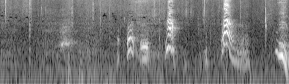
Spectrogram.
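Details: Female Tibetan terrier named Tingsha Bells Free After Bonita giving a short series of high, yelping barks that slide downward in pitch, loud and close, with quiet gaps between them indoors.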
